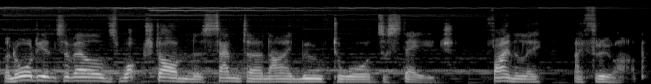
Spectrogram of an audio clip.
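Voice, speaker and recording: A man's voice: medium pitch, a little slow, a little mellow, faint music behind, lightly acted. A man playing a cynical, self-loathing tabloid journalist in a radio drama, wry, wordy and theatrical. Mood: wry narrating. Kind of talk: radio drama narration and dialogue.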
